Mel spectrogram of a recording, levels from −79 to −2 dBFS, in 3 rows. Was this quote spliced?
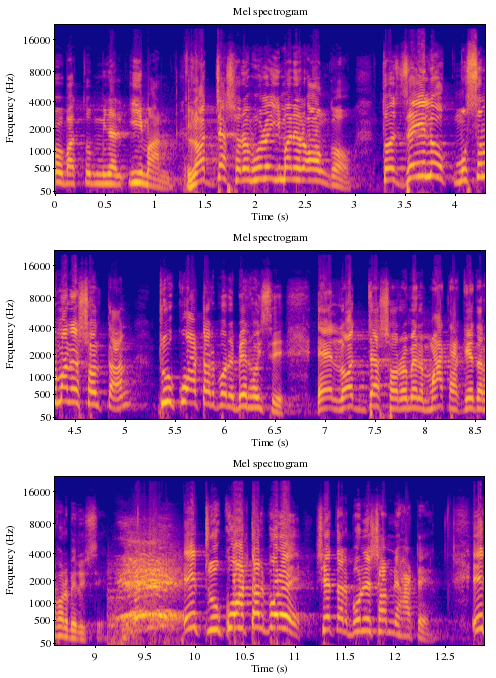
no; 0 cuts

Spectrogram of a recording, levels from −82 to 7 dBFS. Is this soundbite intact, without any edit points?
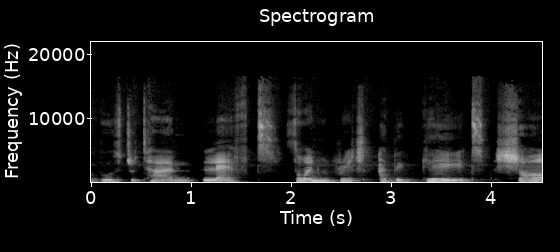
yes; 0 cuts

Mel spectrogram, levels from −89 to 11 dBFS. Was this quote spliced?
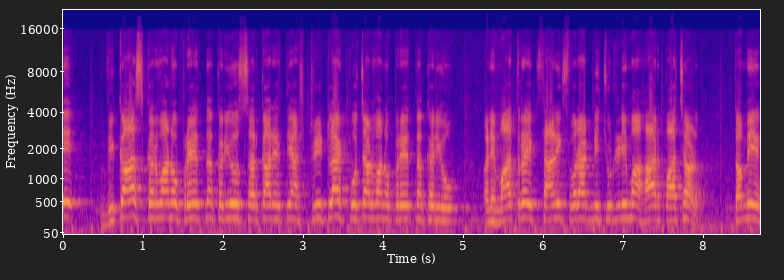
no; 0 cuts

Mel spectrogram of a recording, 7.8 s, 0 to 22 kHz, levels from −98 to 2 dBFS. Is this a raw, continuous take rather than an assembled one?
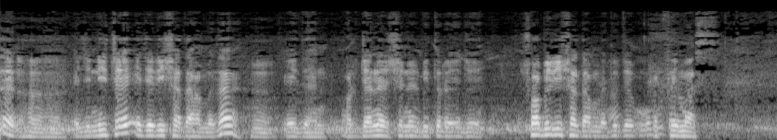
no; 1 cut; at 6.6 s

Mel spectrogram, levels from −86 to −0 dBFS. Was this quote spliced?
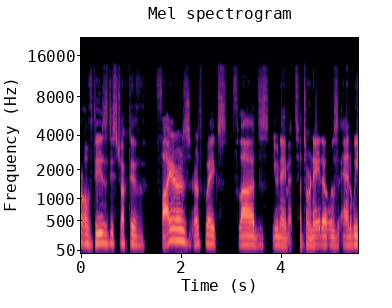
no; 0 cuts

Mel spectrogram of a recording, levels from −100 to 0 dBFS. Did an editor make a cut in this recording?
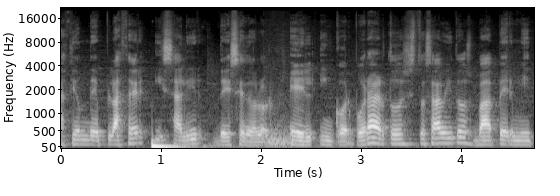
yes; 1 cut; at 2.2 s

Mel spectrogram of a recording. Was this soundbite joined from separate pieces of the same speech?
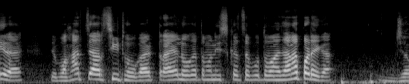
no; 0 cuts

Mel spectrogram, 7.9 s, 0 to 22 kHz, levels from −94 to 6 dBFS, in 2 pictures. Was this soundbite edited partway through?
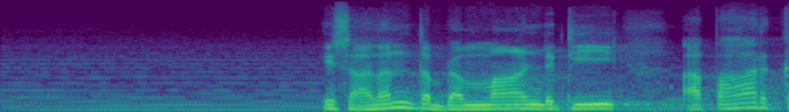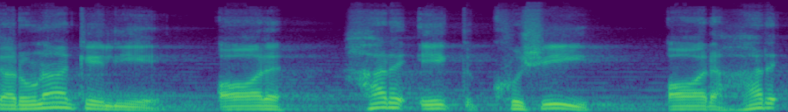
yes; 1 cut; at 1.2 s

